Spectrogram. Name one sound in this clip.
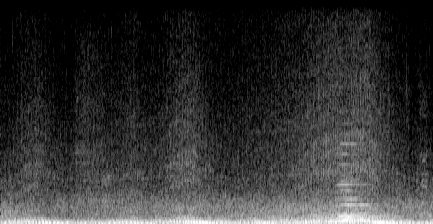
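Motorcycle engines rumble steadily.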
